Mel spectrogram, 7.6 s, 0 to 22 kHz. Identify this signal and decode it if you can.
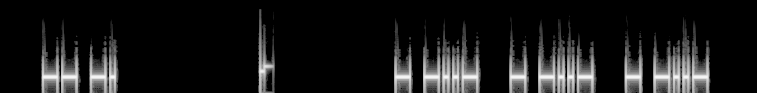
Morse code, heard as a keyed tone, about 25 wpm, 700 Hz. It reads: MN TX TX TX
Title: US States Repeated 3x 25wpm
